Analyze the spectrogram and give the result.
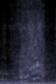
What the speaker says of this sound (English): It's got a nice zipper.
